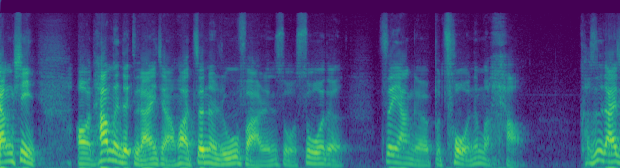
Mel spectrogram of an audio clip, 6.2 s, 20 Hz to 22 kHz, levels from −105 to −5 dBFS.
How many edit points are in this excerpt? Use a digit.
1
